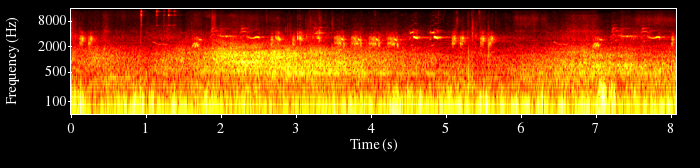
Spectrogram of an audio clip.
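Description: Birds chirping in short, repeated calls over a steady low rumble of wind on the microphone.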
